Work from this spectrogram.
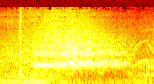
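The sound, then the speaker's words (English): Tyres screech as a car brakes hard and skids: a loud, sustained squeal lasting about two seconds, with a wavering high tone that thins and fades slightly toward the end. “he slams on the brakes”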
